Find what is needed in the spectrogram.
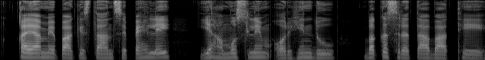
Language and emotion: Urdu, neutral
